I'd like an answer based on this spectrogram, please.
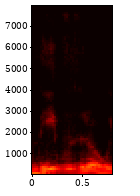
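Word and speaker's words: lives: 아니고 라이프니까 life의 복수형이니까 얘는 똑같이 생겼는데 얘를 라이브즈라고 읽느냐 리브스라고 있냐에 따라서 살다인지 생명들인지 달라지는 거죠 똑같이 스펠링은 똑같은데 발음에 따라서 life의 복수형 라이브즈냐 리브의 3인칭 단수형 리브스냐 구분하셔야 되겠고요 여기에 얘는 셀 수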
